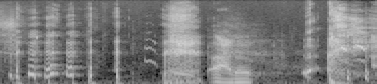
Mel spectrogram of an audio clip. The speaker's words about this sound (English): Oh, well, I'm having a sneezing fit. I'm having a sneeze.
